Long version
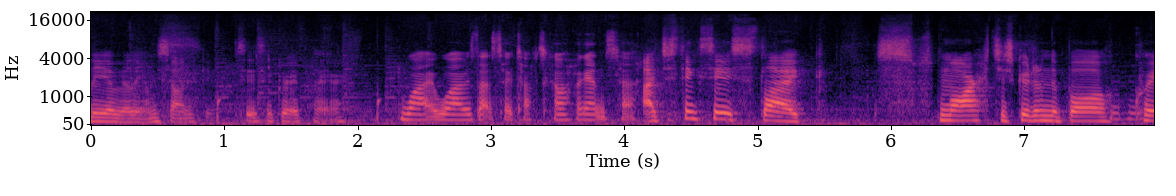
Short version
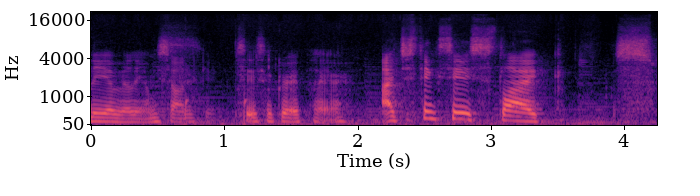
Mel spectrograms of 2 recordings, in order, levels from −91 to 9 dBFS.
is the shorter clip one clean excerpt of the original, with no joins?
no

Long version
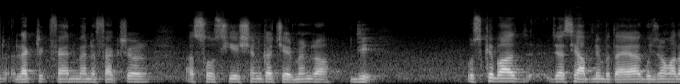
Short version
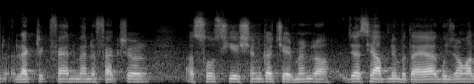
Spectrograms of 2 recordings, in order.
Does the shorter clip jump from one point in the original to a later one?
yes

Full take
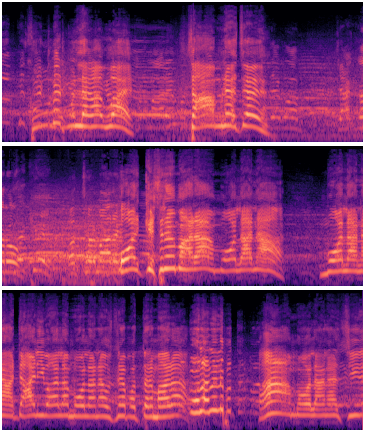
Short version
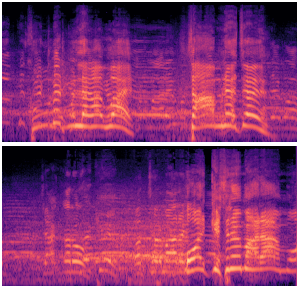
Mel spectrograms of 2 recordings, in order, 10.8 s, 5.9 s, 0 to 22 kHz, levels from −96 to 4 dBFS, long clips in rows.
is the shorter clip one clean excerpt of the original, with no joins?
yes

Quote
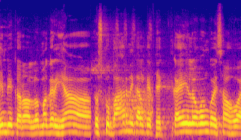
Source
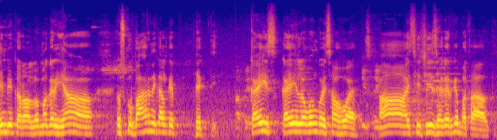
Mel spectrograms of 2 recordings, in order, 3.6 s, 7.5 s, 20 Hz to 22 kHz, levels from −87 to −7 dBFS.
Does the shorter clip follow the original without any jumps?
no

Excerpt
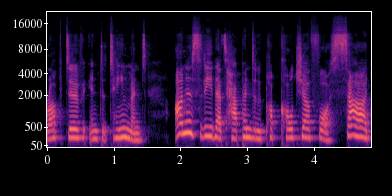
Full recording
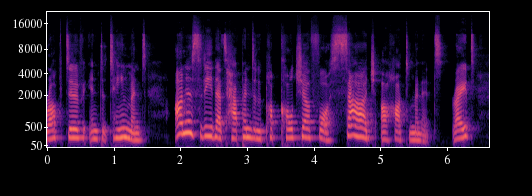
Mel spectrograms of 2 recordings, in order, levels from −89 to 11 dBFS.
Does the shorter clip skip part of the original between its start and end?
no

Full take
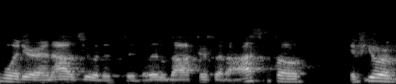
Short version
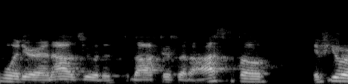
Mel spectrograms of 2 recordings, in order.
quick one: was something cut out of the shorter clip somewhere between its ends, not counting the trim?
yes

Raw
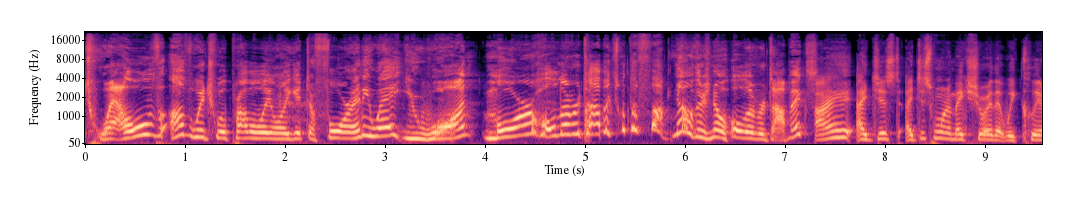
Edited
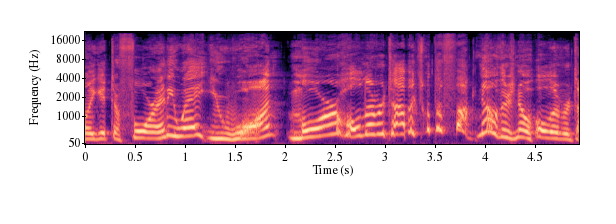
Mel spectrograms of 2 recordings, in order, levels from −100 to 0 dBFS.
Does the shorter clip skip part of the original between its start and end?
no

